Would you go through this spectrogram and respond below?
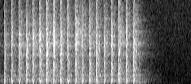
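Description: A drummer plays a fast, even run of single strokes with the Moeller technique, about twenty hits in under two seconds, loud and close, then stops abruptly and the sound decays.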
